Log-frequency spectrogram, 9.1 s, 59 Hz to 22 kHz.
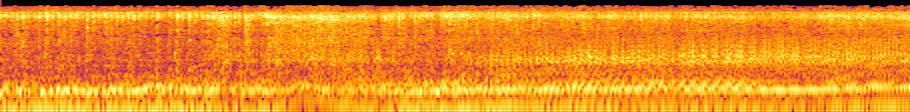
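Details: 1990 Harley Fatboy Evo carburetted V-twin after a carburettor clean (clogged jets had stopped it starting): loud steady potato-potato idle with a small rev blip; runs clean.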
